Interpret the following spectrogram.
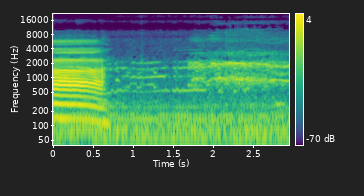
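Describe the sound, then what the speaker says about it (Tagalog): Gray pullets (young hens) cluck close by, with one loud crow-like call at the start followed by softer clucks, and a voice faintly in the background. "Napili na natin yung mga gray pullets"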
